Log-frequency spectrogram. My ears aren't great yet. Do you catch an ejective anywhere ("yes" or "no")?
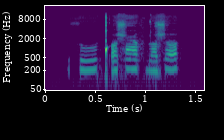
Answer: yes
